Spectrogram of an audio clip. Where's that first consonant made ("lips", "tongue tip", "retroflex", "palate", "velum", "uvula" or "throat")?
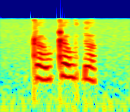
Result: retroflex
